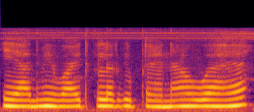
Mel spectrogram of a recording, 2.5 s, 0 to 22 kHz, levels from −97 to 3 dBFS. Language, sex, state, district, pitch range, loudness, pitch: Hindi, female, Jharkhand, Palamu, 215-225 Hz, -11 LUFS, 220 Hz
